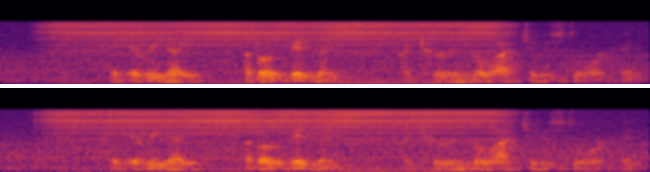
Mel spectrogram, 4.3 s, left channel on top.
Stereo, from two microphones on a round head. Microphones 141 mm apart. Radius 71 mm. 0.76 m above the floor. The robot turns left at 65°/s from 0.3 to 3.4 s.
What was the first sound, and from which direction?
A man speaking, 150° left.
